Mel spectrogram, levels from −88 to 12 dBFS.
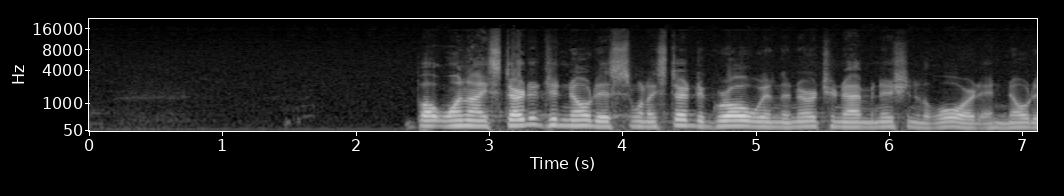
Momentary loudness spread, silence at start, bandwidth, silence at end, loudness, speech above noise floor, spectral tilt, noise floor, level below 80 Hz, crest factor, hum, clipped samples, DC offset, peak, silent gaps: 10 LU; 2.45 s; 13.5 kHz; 0 s; -17 LUFS; 42 dB; -6.5 dB/octave; -58 dBFS; -56 dBFS; 18 dB; none; under 0.1%; under 0.1%; 0 dBFS; none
